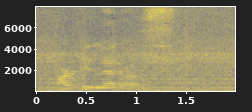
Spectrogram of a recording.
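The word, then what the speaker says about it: arpilleras: Traditional tapestries, arpilleros. Alice, have I pronounced it properly? The L's pronounced like a Y.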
